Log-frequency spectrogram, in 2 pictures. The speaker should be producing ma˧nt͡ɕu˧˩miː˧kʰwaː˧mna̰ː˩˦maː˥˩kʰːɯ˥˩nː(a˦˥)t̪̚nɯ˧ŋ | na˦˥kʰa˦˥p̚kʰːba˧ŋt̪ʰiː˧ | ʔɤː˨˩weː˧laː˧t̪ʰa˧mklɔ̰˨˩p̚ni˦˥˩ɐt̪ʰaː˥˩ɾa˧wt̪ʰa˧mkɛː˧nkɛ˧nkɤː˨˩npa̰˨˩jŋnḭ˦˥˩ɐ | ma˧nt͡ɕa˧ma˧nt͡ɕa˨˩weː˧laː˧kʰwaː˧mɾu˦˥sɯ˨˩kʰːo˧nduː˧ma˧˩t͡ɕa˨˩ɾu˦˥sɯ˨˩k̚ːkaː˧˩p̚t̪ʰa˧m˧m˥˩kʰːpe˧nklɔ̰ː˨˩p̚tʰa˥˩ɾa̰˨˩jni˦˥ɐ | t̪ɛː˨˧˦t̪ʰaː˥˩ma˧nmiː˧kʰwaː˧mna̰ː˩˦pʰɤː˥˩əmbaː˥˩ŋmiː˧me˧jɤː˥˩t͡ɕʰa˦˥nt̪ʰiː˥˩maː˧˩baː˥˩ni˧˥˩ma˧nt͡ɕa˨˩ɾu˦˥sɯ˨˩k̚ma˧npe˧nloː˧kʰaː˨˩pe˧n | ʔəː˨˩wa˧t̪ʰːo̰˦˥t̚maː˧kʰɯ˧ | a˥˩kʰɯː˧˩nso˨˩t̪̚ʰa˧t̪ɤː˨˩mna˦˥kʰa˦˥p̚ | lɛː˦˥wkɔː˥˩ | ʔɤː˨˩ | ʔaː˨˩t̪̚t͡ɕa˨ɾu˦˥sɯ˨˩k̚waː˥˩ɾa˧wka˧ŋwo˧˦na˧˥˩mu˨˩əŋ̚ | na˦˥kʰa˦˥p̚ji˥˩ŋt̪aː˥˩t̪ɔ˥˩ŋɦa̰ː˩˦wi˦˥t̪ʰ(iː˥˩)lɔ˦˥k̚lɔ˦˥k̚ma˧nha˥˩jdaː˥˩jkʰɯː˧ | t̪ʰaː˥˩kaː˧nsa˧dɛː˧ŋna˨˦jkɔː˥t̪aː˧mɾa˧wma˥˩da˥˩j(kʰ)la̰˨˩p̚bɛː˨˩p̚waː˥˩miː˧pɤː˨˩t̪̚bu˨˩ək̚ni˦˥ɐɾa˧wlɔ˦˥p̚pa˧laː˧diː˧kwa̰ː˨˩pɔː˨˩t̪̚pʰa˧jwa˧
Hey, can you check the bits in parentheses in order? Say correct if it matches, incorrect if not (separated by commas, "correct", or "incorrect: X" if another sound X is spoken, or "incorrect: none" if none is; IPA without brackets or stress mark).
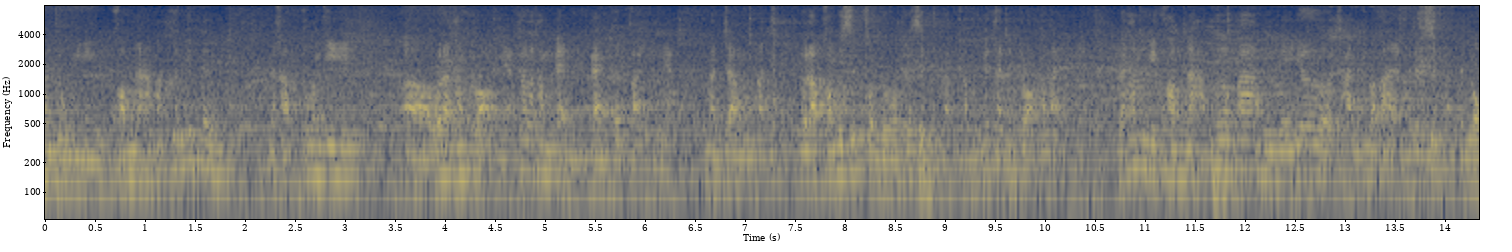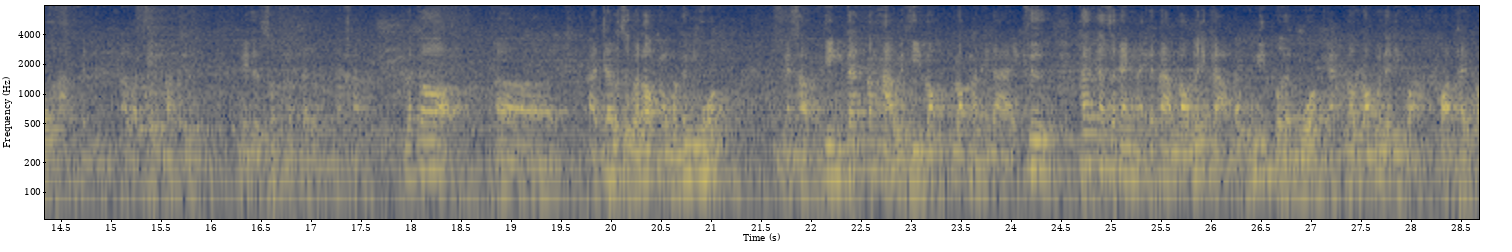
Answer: incorrect: i˦˥, incorrect: iː˧, incorrect: k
